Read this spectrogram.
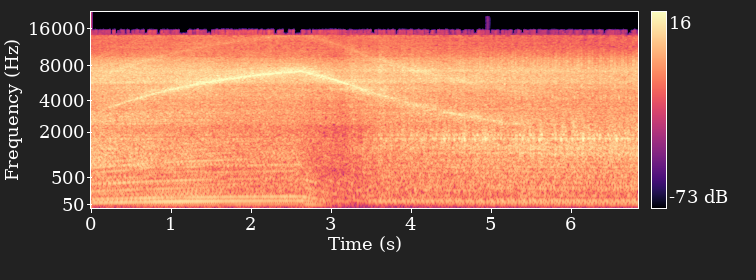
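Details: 1995 GMC Suburban 6.5L turbo diesel with new HX35 Holset clone turbo, warmed up and revved: high whistle climbs with revs and fades as they drop, turbo spooling freely; normal turbo whistle on rev.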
